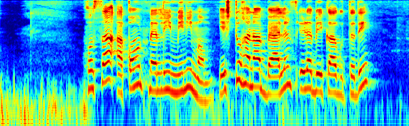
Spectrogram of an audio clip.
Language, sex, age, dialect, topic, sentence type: Kannada, female, 25-30, Coastal/Dakshin, banking, question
